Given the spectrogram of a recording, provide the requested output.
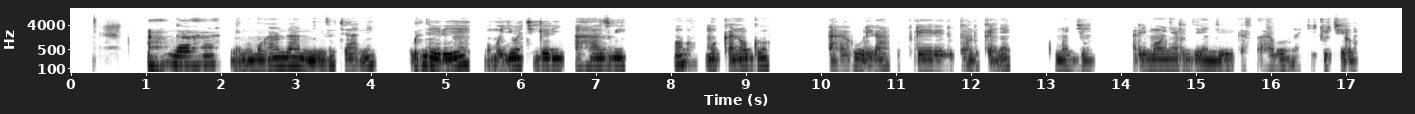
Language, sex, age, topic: Kinyarwanda, male, 25-35, government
